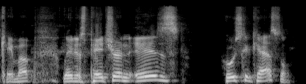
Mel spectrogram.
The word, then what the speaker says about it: Houska: And of course, the reason we're all here today is the Huska Castle, which is... – Are you going to pronounce it right once? Are you just going to say it properly one time? – Huska.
